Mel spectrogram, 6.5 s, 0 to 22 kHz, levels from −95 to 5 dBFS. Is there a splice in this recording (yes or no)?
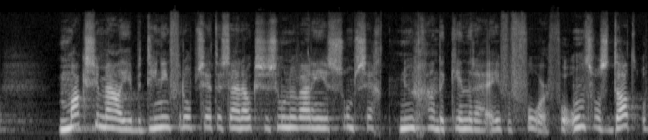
no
